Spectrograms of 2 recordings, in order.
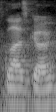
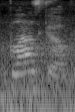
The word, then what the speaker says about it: Glasgow: is it Luka its Glasgow what is it again Glasgow apparently W on the end is silent so it's one of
